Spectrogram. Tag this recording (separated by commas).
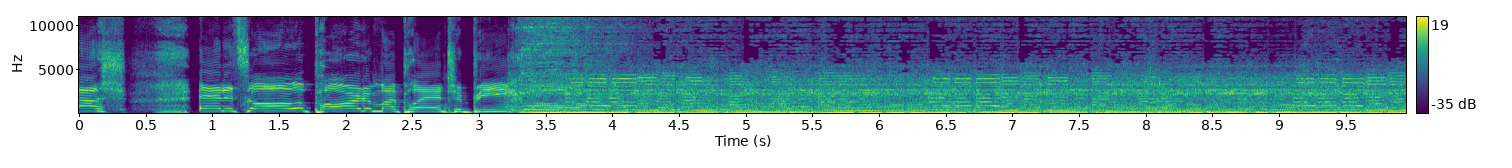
Ska, Music, Punk rock, Song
